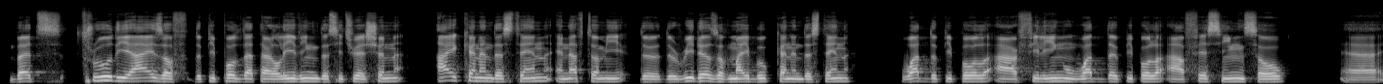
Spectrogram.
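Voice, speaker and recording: A man's voice: medium pitch, steady tone, measured pace, clear, resonant tone. A man giving a talk in English, hesitating often, searching for words and restarting his sentences. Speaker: graphic novelist giving a talk. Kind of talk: public talk with slides. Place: lecture venue.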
